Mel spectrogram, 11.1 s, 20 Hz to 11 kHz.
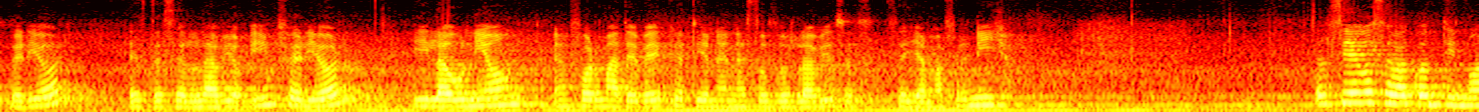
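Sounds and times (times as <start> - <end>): low buzzing hum: 0.0 - 11.0.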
